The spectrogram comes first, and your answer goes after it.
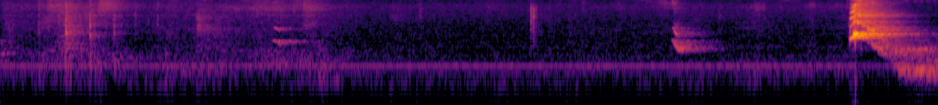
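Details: Shih Tzu puppy named Milo, afraid to get down the stairs indoors, gives a few faint short whines, then a louder high, falling whimper near the end; a person coaxes him in Hebrew in a small room.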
